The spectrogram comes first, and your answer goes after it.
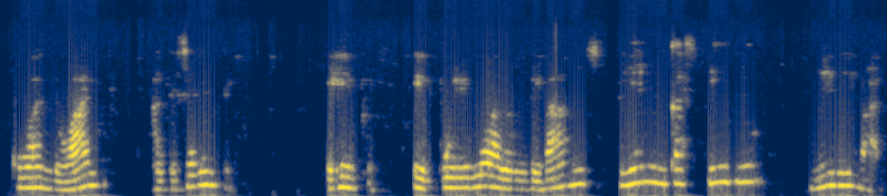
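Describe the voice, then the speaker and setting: Woman, online grammar lesson, slow deliberate explaining, breathy voice, dull lo-fi sound. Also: fairly low pitch. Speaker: Spanish teacher.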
